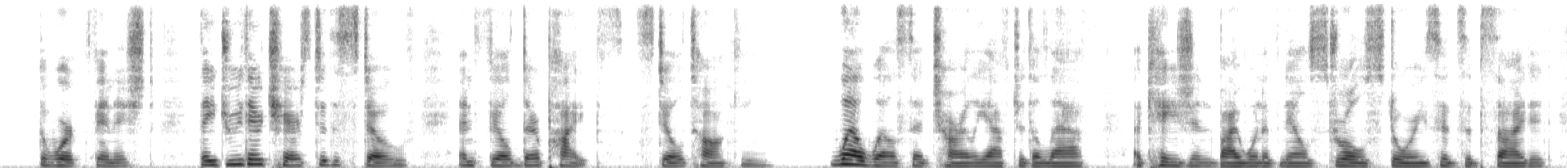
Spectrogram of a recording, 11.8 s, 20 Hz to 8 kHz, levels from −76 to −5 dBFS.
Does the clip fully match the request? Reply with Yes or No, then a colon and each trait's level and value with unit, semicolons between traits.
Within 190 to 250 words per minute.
No: average, 165 wpm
